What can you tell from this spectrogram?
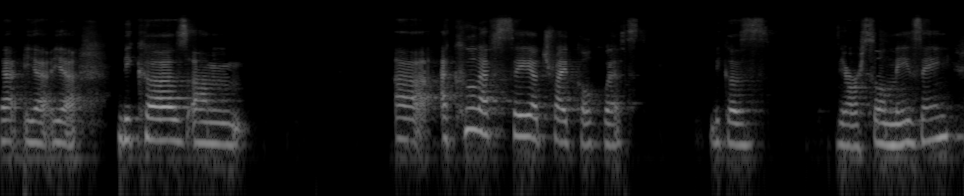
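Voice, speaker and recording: A woman with a Quebec accent at a medium pitch, very slow and full of long, frequent pauses. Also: ordinary pitch variation, very clean recording, silent background. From Quebec, Canada. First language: French. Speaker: rapper. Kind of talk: interview. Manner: halting.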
